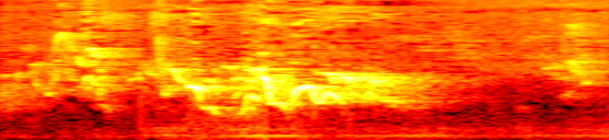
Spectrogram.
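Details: Male black-naped oriole in lively 'ngalas' form: a single rasping, warbled squawk that twists up and down for about a second, followed by faint trailing notes.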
